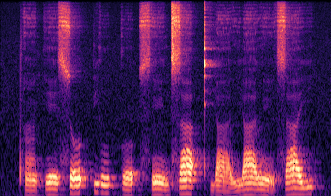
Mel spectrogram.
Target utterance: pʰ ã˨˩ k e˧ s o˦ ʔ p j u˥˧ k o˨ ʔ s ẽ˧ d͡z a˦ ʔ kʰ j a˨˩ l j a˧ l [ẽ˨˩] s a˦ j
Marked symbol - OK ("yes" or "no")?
yes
